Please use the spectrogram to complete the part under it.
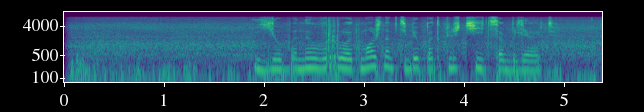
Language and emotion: Russian, angry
